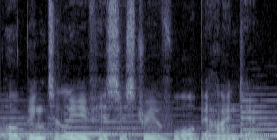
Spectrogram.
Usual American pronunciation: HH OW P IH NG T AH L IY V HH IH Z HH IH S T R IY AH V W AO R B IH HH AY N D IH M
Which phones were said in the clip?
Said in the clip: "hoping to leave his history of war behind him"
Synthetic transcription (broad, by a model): HH OW P IH NG T AH L IY V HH IH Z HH IH S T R IY AH V W AO B IH HH AY N D IH M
